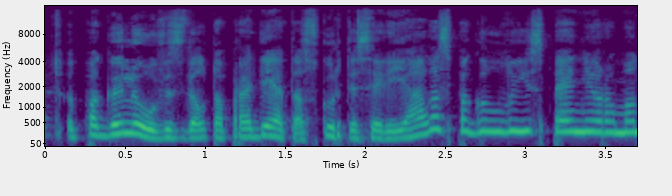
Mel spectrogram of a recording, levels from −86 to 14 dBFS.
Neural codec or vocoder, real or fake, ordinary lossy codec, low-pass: none; real; AAC, 48 kbps; 14.4 kHz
